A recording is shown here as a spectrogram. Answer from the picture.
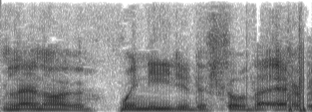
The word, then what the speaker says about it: Leno: It's Leno. Leno. I mean, it's a four-letter word. It's really not that hard to pronounce.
